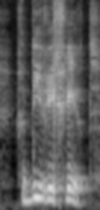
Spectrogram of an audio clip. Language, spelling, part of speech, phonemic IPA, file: Dutch, gedirigeerd, verb, /ɣəˌdiriˈɣert/, Nl-gedirigeerd.ogg
- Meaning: past participle of dirigeren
